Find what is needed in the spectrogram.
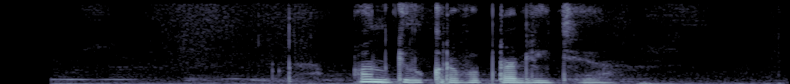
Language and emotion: Russian, neutral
